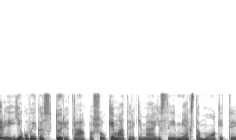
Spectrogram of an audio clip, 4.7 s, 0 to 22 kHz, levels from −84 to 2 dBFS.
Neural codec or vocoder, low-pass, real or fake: none; 7.2 kHz; real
